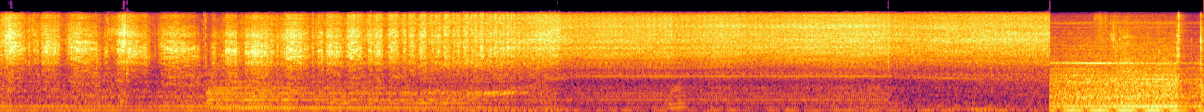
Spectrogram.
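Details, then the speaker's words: Multitool grinder upgrade kit, arm in the bottom socket with original platen set just under the belt: steady hum with a constant scratchy hiss; belt rubbing on the platen. "You can set it so that the platen is just sitting underneath the belt, and you can hear it. You can actually hear it there rubbing."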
